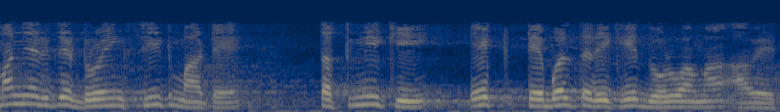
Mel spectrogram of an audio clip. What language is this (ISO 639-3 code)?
guj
